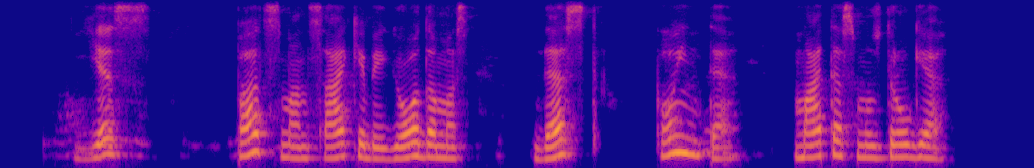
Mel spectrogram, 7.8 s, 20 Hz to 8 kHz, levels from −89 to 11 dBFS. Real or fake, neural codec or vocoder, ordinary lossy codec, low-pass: real; none; Opus, 24 kbps; 7.2 kHz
